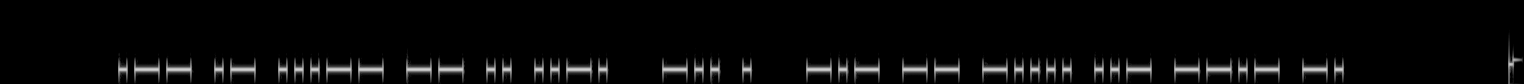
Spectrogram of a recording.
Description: Morse code, heard as a keyed tone, about 15 wpm, 700 Hz. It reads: WA3MIF DE KM6UQN
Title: USA Callsign DE Callsign - 6 Characters - 15wpm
